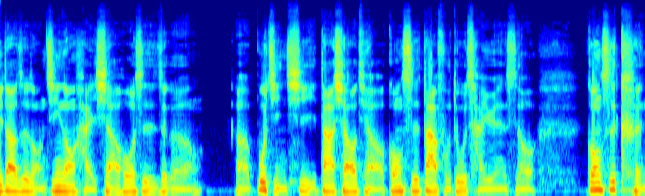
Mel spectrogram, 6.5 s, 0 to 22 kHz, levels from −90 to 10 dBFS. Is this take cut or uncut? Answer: uncut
